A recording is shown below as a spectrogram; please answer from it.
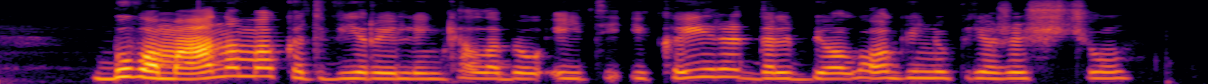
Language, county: Lithuanian, Vilnius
